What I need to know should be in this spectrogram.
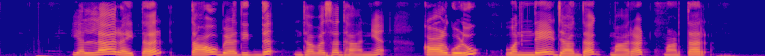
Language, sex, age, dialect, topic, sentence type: Kannada, female, 18-24, Northeastern, agriculture, statement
